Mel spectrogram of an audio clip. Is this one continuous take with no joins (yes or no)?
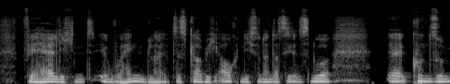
no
